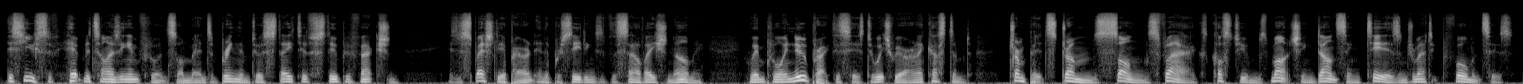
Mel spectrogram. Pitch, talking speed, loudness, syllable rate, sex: 110 Hz, 175 wpm, -20 LUFS, 6.1 syllables/s, male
